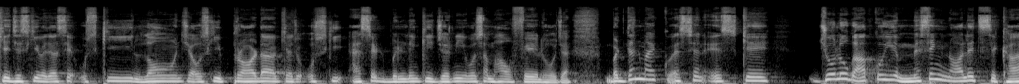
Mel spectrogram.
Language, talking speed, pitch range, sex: Urdu, 235 wpm, 125-155 Hz, male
